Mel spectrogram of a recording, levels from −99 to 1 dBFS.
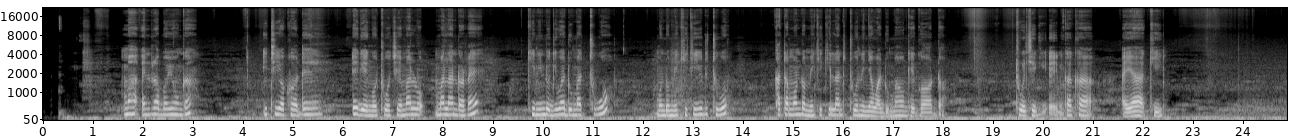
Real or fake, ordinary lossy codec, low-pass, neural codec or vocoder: fake; none; none; vocoder, 44.1 kHz, 128 mel bands every 256 samples, BigVGAN v2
